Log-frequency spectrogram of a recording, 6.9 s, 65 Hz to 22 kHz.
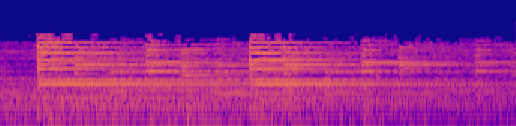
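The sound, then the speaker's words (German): Church bells ring from the tower of an old garrison church at Christmas 1940, with several loud, resonant strikes whose rich overlapping tones hum and decay between peals. “diese Glockenklänge über deutsches Land klingen lassen”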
